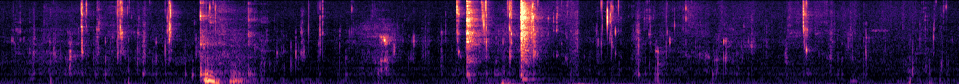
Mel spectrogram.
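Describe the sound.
Someone chews while tasting salsa, making faint, irregular chewing and crunching sounds. A few louder crunchy bites stand out, and no one talks.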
